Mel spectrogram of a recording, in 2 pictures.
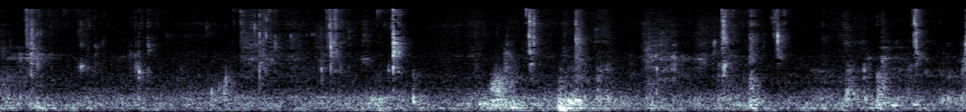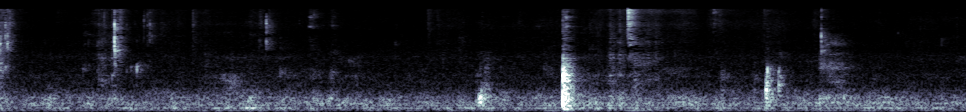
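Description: Close-miked chewing of rice and egg curry eaten by hand, with many short mouth clicks and smacks scattered through it and one louder click late on.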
